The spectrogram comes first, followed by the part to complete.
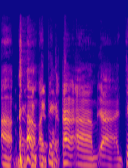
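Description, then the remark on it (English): A loud voice makes a quick exclamation and then mimics a couple of coughs and throat clearing, voiced and drawn out rather than sharp, natural coughs. “Oof. Cough, cough.”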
